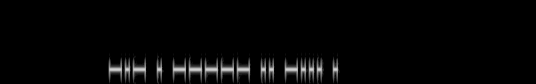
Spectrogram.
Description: Morse code, heard as a keyed tone, about 30 wpm, 700 Hz. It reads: KE0IBE
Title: USA Call Signs - 6 Characters - Repeated 3x - 30wpm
